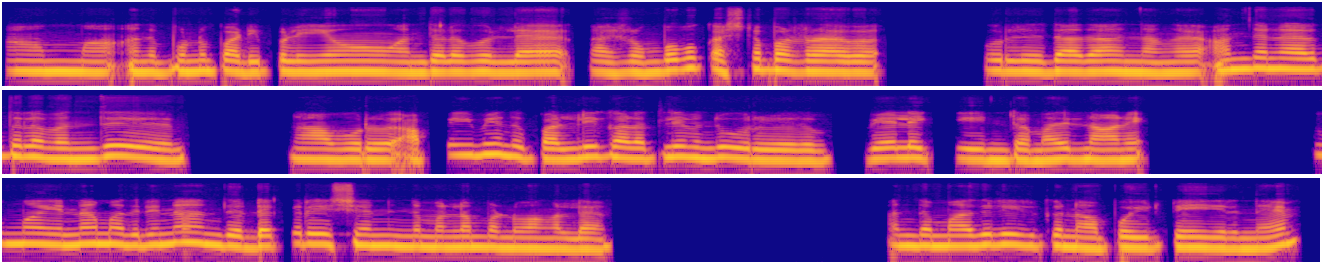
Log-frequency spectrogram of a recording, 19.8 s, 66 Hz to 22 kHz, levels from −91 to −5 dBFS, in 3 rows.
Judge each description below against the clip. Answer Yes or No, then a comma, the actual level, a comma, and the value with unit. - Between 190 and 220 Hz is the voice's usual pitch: Yes, high, 195 Hz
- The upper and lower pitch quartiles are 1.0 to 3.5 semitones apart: Yes, average, 2.8 semitones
